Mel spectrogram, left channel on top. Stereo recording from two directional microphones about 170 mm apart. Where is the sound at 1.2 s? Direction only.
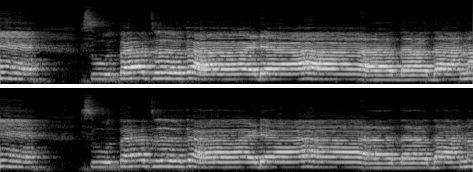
25° right (ahead or behind).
